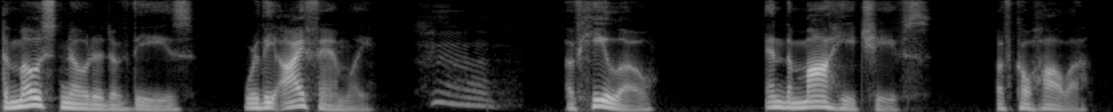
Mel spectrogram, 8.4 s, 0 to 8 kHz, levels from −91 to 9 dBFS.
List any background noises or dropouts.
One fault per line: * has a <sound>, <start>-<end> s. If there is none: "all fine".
* has a sigh, 3.1-3.9 s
